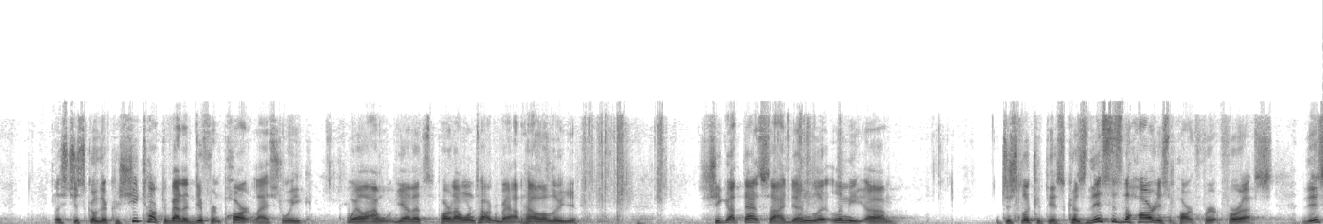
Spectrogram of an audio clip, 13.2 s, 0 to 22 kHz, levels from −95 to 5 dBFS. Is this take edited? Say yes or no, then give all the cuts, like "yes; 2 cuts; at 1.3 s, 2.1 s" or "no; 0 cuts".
yes; 1 cut; at 3.5 s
